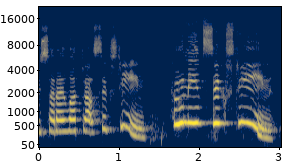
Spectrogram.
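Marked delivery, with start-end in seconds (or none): 1.7-2.9 high, slow, indignant squeak. A narrator's reading. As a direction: scoff at it like a cheeky kid. Defiant child retort.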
